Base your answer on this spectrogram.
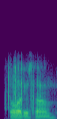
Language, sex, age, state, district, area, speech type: Kashmiri, male, 30-45, Jammu and Kashmir, Pulwama, urban, conversation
